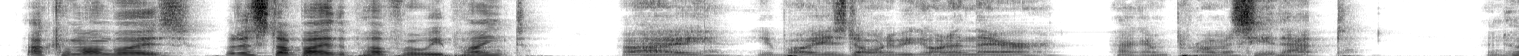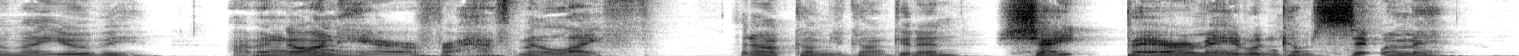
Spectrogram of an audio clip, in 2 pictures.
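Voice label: Voice Over Irish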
